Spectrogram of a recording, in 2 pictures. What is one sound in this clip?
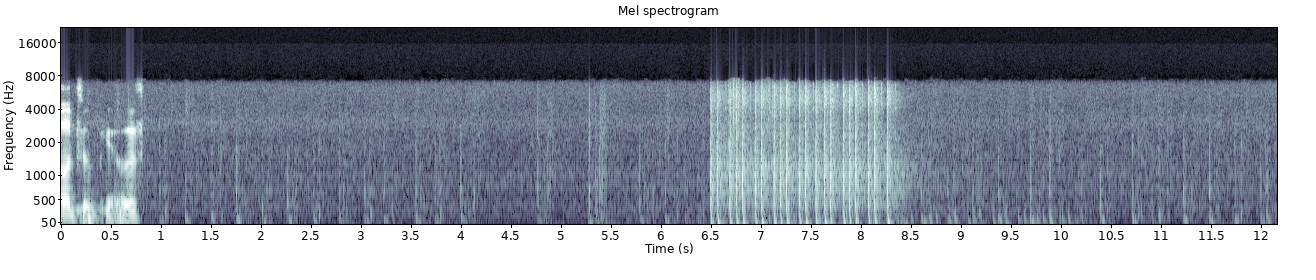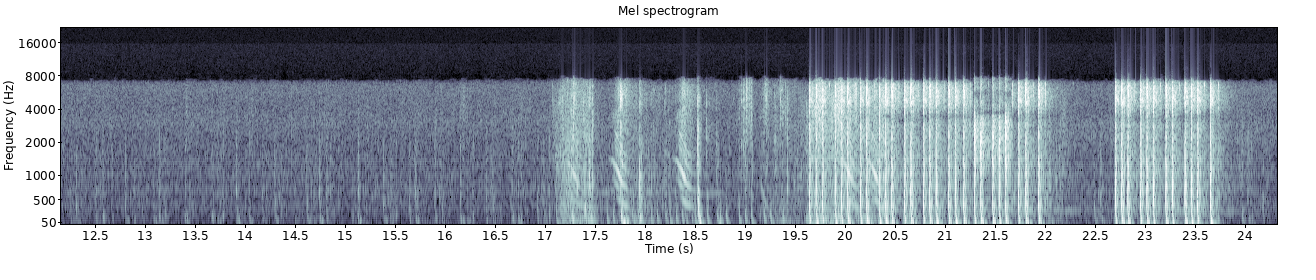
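Footsteps patter quickly on dirt.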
